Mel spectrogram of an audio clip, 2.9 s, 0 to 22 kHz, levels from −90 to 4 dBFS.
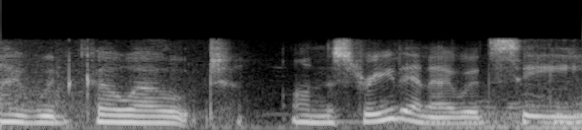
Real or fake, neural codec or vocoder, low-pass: real; none; 7.2 kHz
